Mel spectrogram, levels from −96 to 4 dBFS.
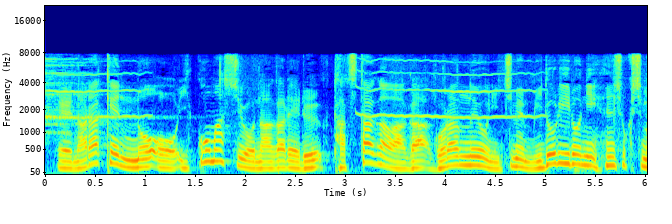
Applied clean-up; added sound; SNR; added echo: none; Squeak; 16 dB; none.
